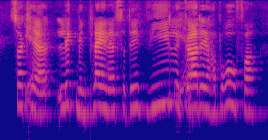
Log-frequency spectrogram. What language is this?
Danish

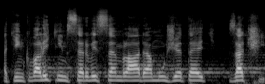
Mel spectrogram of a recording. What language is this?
Czech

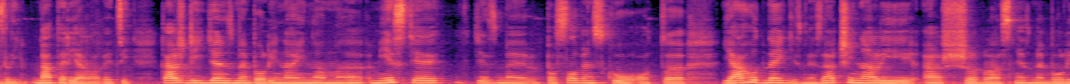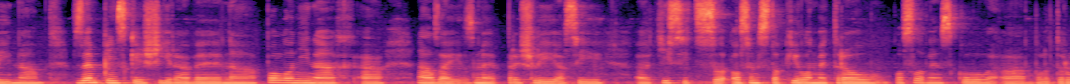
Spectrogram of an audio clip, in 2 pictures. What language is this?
Slovak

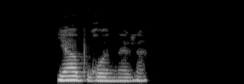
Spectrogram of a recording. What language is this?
Adyghe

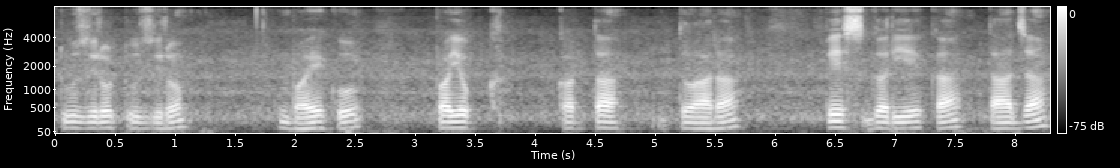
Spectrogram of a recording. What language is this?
Nepali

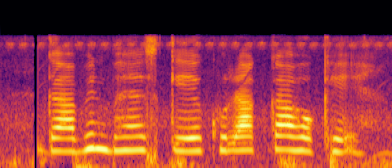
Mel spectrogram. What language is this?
Bhojpuri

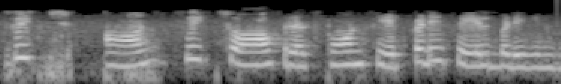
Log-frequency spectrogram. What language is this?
Tamil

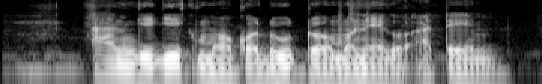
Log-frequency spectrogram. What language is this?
Luo (Kenya and Tanzania)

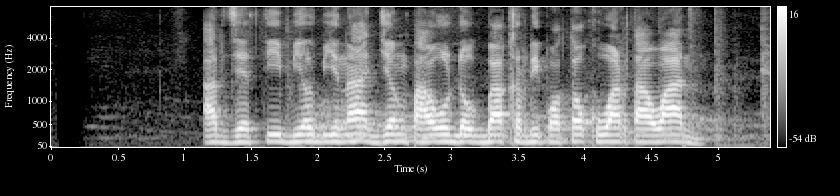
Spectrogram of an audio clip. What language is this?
Sundanese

